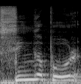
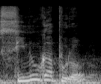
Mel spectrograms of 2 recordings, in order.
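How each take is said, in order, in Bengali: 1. শব্দটি সাধারণ বাংলা ধ্বনিতে বলা হয়েছে। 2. শব্দটিতে জাপানি ঢঙে অতিরিক্ত স্বরধ্বনি যোগ হয়েছে।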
